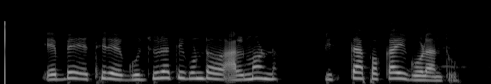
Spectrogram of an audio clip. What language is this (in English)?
Odia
